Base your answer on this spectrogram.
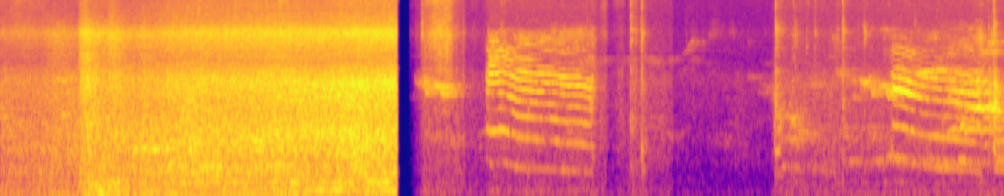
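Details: Cute calico cat stealing food in a cage: after a loud stretch of noise, two clear drawn-out meows with rich harmonics, the first near the middle and the second near the end, set apart by quiet gaps.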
